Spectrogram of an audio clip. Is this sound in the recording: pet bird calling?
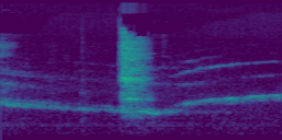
no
